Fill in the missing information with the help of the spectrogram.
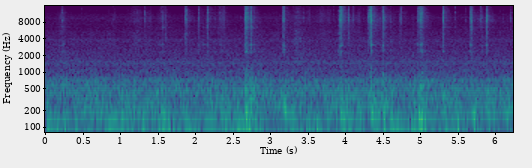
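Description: Scattered light metallic clicks and clinks of steel TH400 transmission parts being handled: a sprag and its toothed race being worked onto the clutch drum, resisting going in.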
